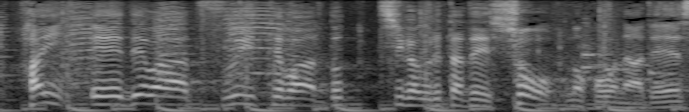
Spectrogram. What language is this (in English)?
Japanese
